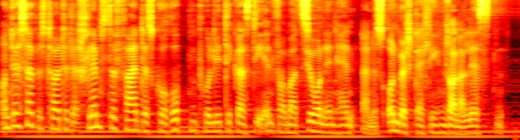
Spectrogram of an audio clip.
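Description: A man's voice: mid-range voice, fast talker, a little mellow, close to an everyday voice. A man playing a cynical, sardonic conspirator coolly laying out a plot in a radio drama. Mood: sardonic, scheming. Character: cynical, scheming conspirator plotting press leaks.

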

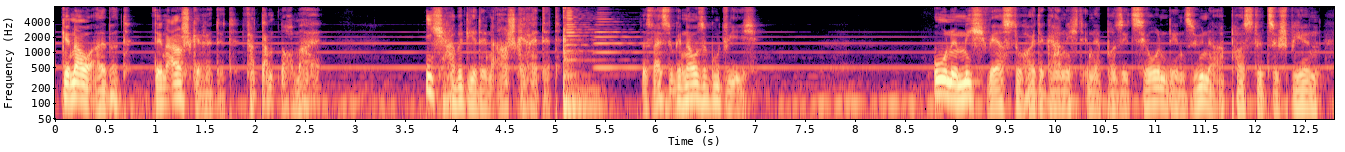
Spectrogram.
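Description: A man's voice: deep voice, lively intonation, music in the background. An actor playing a bitter, sardonic older former right-hand man in a radio play, speaking with needling, threatening emphasis. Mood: angry, accusing. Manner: sarcastic, needling, emphatic, drawn-out phrasing for menace. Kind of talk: radio play dramatic monologue.

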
